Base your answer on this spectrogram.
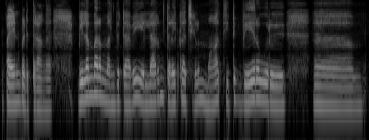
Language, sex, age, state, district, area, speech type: Tamil, female, 18-30, Tamil Nadu, Sivaganga, rural, spontaneous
